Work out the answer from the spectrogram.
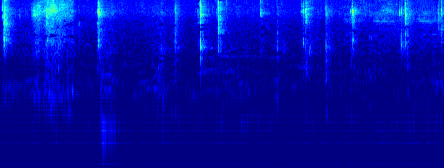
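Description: Close-miked chewing and wet mouth clicks of people eating rice and meat by hand, heard as a string of irregular sharp smacks.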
